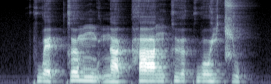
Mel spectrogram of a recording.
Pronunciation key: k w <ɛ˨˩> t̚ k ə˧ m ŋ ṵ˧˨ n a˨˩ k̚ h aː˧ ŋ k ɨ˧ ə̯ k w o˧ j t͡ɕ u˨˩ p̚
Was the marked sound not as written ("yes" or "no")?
no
